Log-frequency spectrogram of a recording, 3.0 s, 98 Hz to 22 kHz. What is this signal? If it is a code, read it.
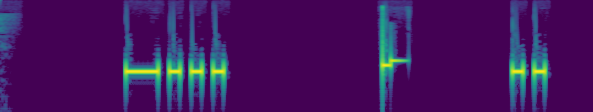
Morse code, heard as a keyed tone, about 22 wpm, 700 Hz. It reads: B I
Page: This rapid-fire timing is geared to push your ICR (Instant Character Recognition) skills.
